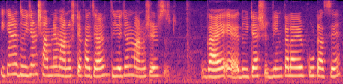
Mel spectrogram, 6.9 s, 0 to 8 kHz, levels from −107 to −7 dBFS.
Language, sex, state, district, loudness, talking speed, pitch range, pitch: Bengali, female, Assam, Hailakandi, -17 LUFS, 155 wpm, 285-310 Hz, 295 Hz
